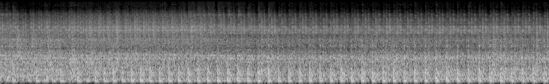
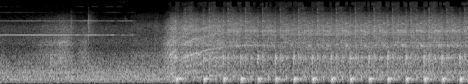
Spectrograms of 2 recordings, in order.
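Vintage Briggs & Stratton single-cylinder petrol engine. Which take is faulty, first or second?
second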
